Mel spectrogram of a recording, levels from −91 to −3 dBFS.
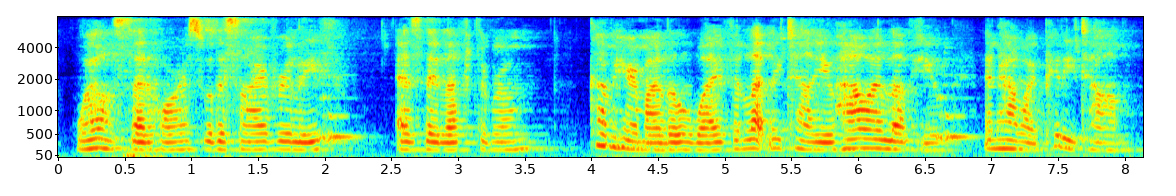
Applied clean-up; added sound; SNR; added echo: neural separator model SepFormer DNS4.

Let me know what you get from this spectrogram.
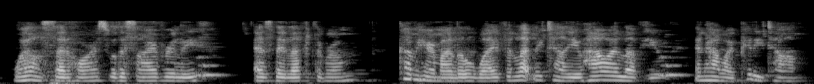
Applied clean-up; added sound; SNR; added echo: classical method WPE with log-MMSE.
